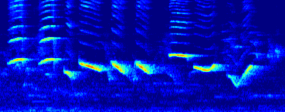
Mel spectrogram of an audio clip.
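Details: Khe Sanh laughingthrush performing continuously while dancing and switching voices: a loud series of about nine clear whistled phrases, some level, some slurring down, with a final rising slur, each roughly half a second apart.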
